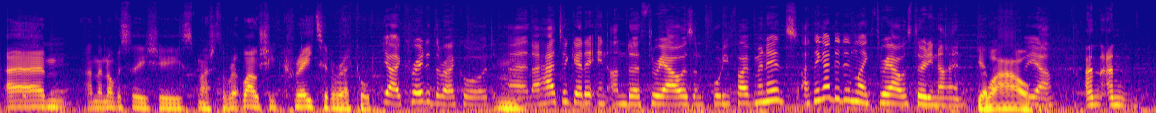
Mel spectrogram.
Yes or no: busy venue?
yes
